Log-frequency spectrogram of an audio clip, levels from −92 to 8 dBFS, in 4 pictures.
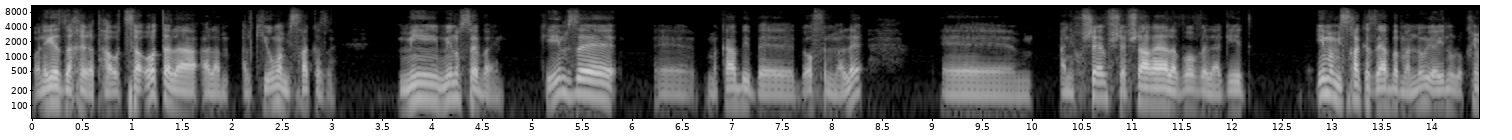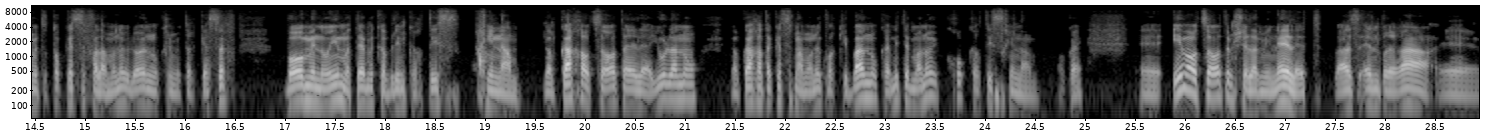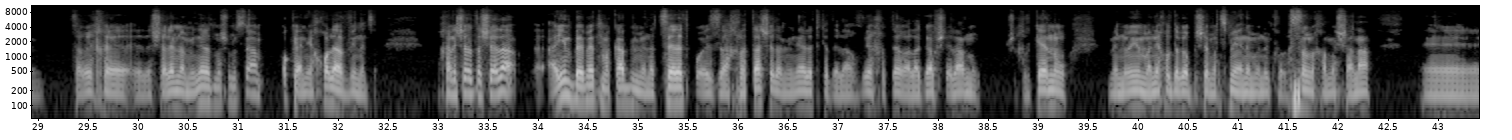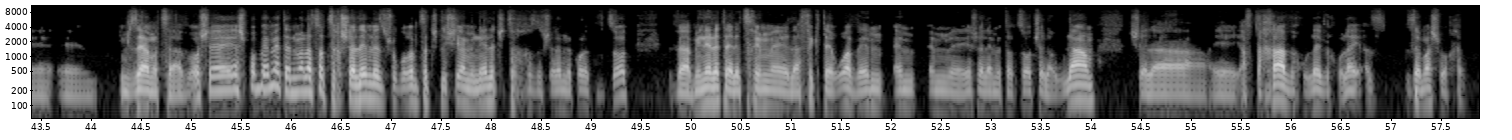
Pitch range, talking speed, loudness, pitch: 90-120 Hz, 175 wpm, -24 LUFS, 100 Hz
